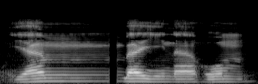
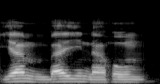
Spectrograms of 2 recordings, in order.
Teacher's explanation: Apanya yang dibalik? Suara an Suara tanwin atau nun dibalik menjadi suara mim. Dan jangan lupa didengung. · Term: iqlab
